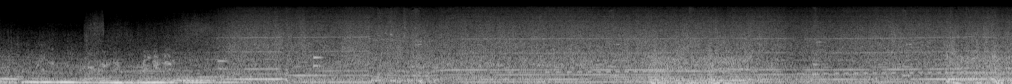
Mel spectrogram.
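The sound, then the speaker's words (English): A car engine in a racing video game slows to the pit speed limit. Its loud, steady engine drone carries layered tones throughout, with no talk. “Your car slows to the pit speed limit.”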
